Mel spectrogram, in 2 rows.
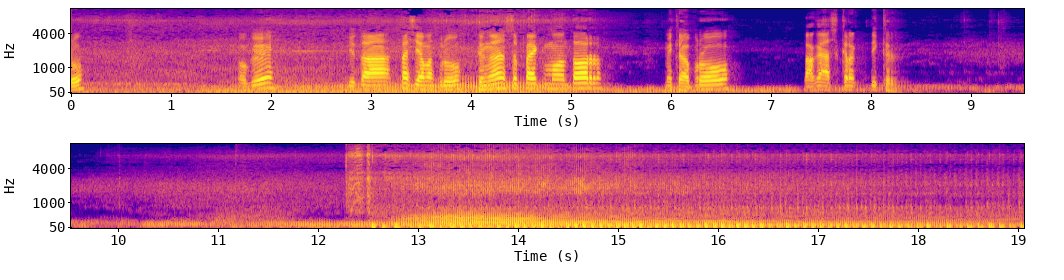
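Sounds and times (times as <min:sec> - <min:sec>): motorcycle engine starting and idling: 0:11.2 - 0:19.0.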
